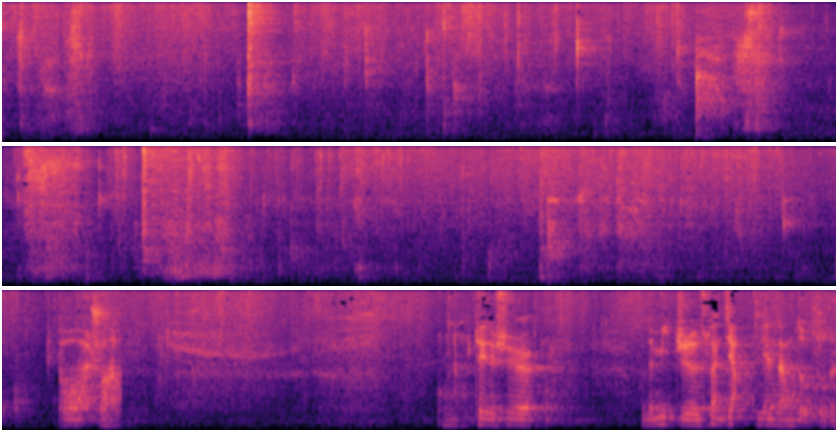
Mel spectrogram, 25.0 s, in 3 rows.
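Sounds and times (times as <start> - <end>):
wet chewing and lip smacking: 0.0 - 17.3
slurping: 0.0 - 25.0.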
